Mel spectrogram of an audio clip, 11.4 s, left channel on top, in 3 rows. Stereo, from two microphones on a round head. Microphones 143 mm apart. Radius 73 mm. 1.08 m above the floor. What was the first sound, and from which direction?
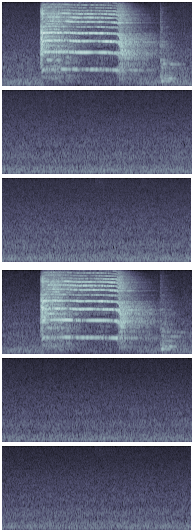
A scream, 25° left (ahead or behind).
